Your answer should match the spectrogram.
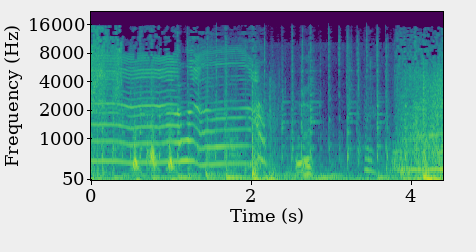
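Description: A cartoon character's long, held scream over background music. The scream dips slightly in pitch partway through and cuts off about halfway.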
